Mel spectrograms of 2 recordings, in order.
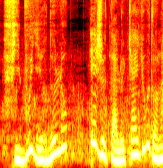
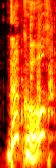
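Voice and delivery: accord rieur, plus aigu; réponds d'un ton amusé, voix montante; en riant; 10 semitones higher than usual. A narrator's reading. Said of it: "répondit en riant". (d'accord léger, un soupçon de rire)

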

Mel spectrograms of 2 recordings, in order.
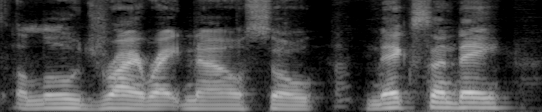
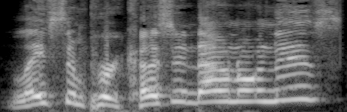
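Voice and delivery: much higher, excited squeak; squeaky question; 14 semitones higher, 5 dB louder than usual. Acted. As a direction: pop up high. Starting a rap.

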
